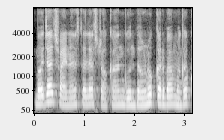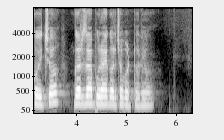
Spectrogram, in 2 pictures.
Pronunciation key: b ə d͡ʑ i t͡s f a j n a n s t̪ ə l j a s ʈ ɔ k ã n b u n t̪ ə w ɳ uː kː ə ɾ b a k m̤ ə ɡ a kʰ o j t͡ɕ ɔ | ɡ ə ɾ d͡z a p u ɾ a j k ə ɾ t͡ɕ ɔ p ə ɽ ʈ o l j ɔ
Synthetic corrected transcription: b ə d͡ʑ a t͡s f a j n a n s t̪ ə l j a s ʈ ɔ k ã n ɡ u n t̪ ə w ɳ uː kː ə ɾ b a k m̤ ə ɡ a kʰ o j t͡ɕ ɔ | ɡ ə ɾ d͡z a p u ɾ a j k ə ɾ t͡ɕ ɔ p ə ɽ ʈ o l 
